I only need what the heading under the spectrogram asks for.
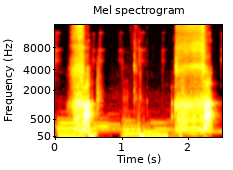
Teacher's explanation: Al-isti'la itu artinya terangkat. Berarti lidahnya terangkat.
